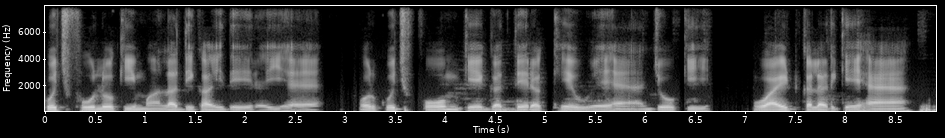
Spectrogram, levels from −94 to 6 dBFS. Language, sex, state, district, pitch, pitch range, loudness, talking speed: Hindi, male, Uttar Pradesh, Saharanpur, 100 Hz, 95-105 Hz, -19 LUFS, 140 wpm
